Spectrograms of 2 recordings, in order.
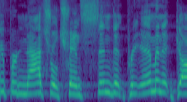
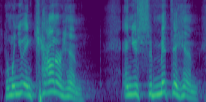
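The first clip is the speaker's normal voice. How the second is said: ordinary talk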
